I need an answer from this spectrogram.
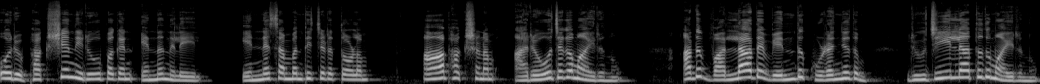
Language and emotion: Malayalam, disgusted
